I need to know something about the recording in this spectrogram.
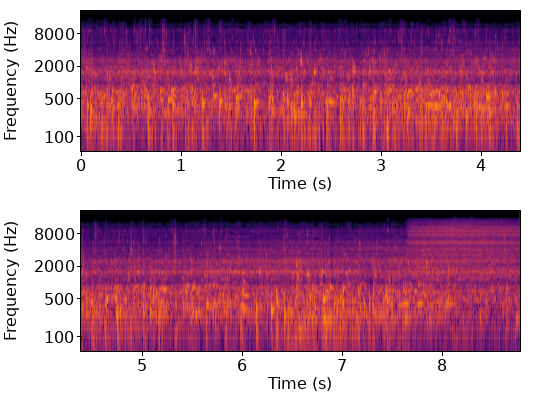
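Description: Bubbles from a diver's regulator gurgle and rush loudly underwater.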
